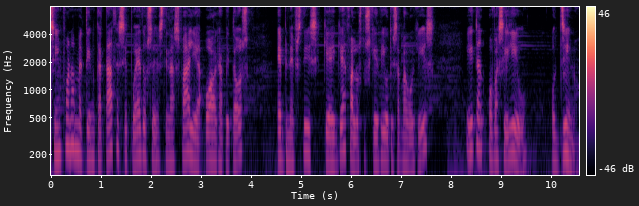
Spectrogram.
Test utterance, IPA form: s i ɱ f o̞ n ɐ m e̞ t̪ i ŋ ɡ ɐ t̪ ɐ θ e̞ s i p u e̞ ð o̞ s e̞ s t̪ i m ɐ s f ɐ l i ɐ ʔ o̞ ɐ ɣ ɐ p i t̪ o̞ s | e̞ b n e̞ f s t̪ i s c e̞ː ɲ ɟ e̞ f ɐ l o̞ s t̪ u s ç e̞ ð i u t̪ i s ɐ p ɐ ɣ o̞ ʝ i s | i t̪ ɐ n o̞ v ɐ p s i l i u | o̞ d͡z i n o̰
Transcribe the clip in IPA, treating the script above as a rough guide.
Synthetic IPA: s i ɱ f o̞ n ɐ m e̞ t̪ i ŋ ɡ ɐ t̪ ɐ θ e̞ s i p u e̞ ð o̞ s e̞ s t̪ i n ɐ s f ɐ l i ɐ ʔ o̞ ɐ ɣ ɐ p i t̪ o̞ s | e̞ b n e̞ f s t̪ i s c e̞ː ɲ ɟ e̞ f ɐ l o̞ s t̪ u s ç e̞ ð i u t̪ i s ɐ p ɐ ɣ o̞ ʝ i s | i t̪ ɐ n o̞ v ɐ s i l i u | o̞ d͡z i n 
